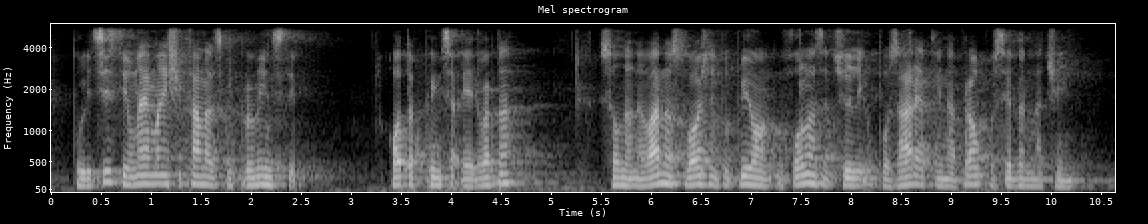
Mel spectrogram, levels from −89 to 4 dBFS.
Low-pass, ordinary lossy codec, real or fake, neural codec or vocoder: 5.4 kHz; none; fake; codec, 32 kHz, 1.9 kbps, SNAC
